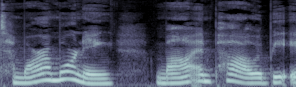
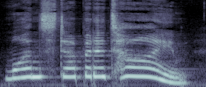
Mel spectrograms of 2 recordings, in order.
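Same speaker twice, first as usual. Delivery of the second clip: shouting; 13 semitones higher than usual. A narrator's reading. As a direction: push the children on. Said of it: "Miss Freeman shouted".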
